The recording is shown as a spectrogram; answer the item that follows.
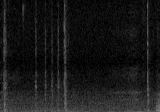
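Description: Clear plastic packaging around a duvet cover crackling under the fingers as it is handled, in a few scattered light clicks.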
